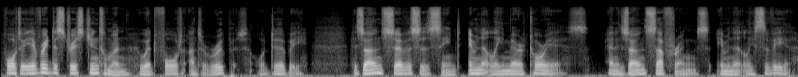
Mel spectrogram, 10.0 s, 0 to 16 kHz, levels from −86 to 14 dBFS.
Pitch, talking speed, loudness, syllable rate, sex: 110 Hz, 145 wpm, -18 LUFS, 5.4 syllables/s, male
